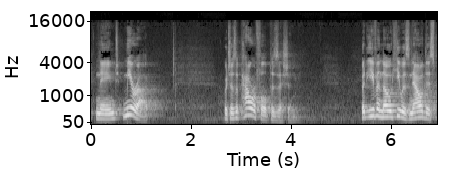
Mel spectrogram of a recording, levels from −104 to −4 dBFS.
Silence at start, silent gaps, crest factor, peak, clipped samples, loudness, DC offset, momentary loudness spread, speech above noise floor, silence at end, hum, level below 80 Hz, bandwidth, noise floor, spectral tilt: 0.1 s; none; 20 dB; -4 dBFS; under 0.1%; -23 LUFS; under 0.1%; 14 LU; 37 dB; 0 s; none; -72 dBFS; 17 kHz; -60 dBFS; -4.5 dB/octave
